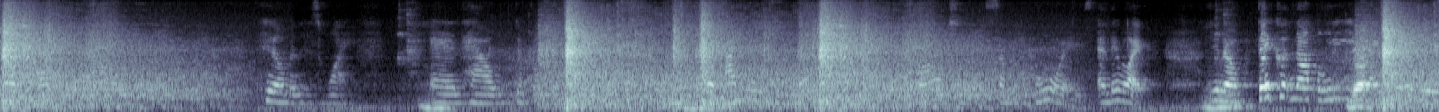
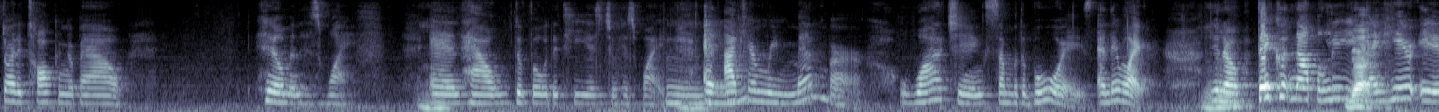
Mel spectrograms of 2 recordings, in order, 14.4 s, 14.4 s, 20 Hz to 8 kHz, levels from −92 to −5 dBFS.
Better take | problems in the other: second | background sound (Mechanisms); 3 dB above the speech // room echo; dies away in 0.4 s

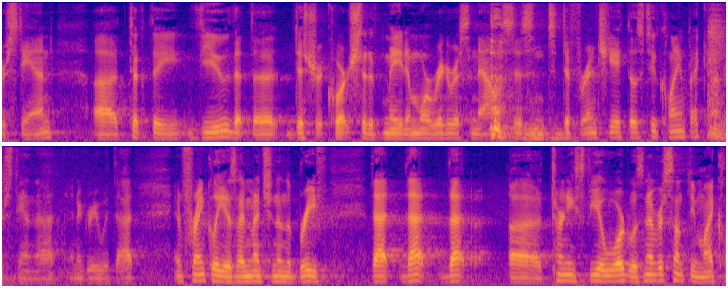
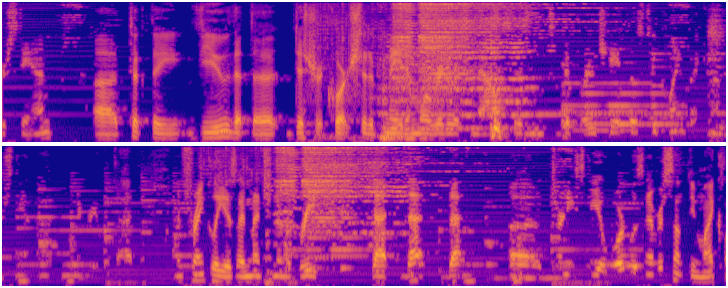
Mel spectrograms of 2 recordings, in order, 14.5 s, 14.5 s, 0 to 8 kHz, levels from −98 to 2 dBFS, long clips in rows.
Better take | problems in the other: first | noise reduction (classical method spectral subtraction)

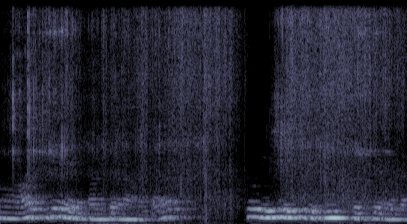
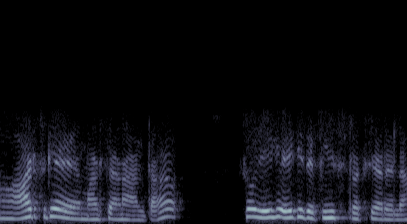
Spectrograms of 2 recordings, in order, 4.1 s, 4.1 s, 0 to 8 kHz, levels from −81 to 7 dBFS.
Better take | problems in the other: second | background sound (Coin (dropping)); 14 dB below the speech // room echo; dies away in 0.9 s

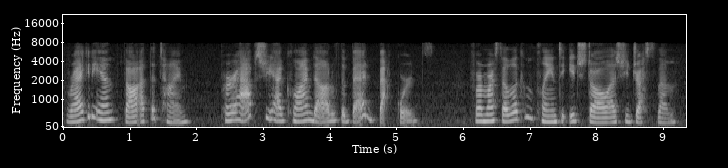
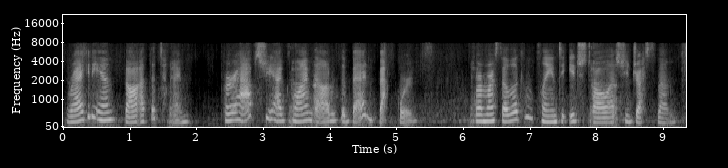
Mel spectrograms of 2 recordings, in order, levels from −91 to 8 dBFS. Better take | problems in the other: first | noise reduction (neural separator model SepFormer DNS4)

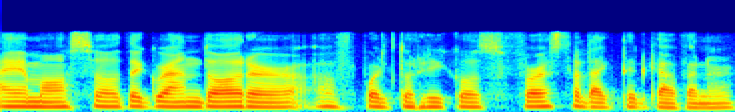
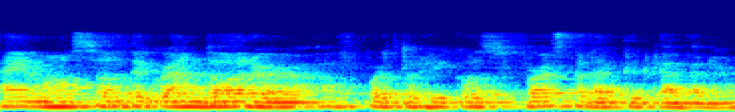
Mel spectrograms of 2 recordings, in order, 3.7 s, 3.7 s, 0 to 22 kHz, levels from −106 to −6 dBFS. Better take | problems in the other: first | room echo; dies away in 0.9 s

